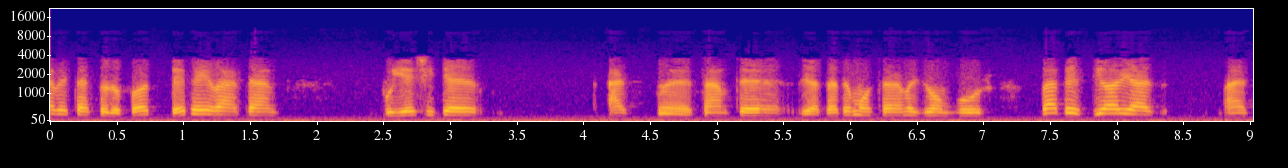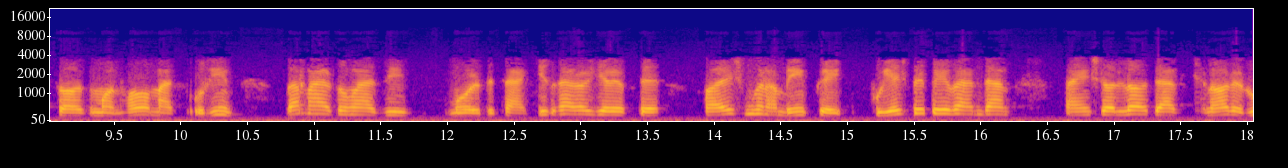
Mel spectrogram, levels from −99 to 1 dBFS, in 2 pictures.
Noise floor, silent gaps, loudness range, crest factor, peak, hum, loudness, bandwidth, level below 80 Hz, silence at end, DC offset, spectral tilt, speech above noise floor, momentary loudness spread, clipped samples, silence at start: -42 dBFS; none; 2 LU; 16 dB; 0 dBFS; none; -17 LUFS; 4 kHz; -46 dBFS; 0 s; under 0.1%; -7 dB/octave; 25 dB; 7 LU; under 0.1%; 0 s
